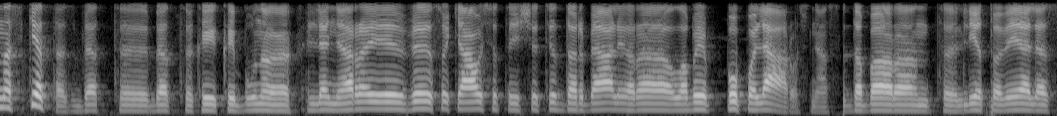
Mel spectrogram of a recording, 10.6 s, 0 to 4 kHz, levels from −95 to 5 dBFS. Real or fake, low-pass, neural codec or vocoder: real; 3.6 kHz; none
